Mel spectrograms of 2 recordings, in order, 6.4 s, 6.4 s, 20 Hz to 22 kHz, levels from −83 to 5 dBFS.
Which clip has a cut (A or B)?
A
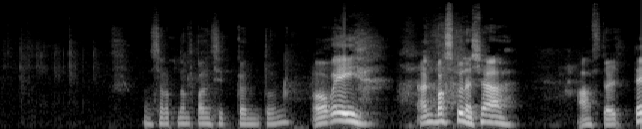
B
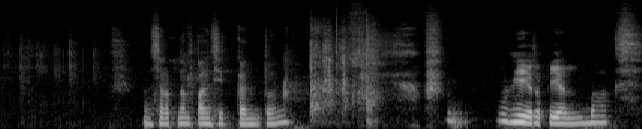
B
